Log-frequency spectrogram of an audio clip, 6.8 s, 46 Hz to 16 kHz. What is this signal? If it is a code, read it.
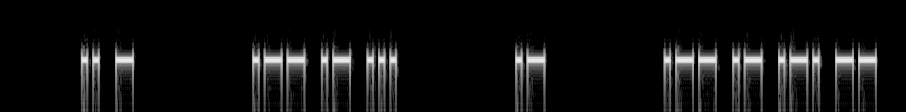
Morse code, heard as a keyed tone, about 28 wpm, 700 Hz. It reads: IT WAS A WARM
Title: 3x Word-Spacing - Sentences from Top 500 Words - 28wpm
